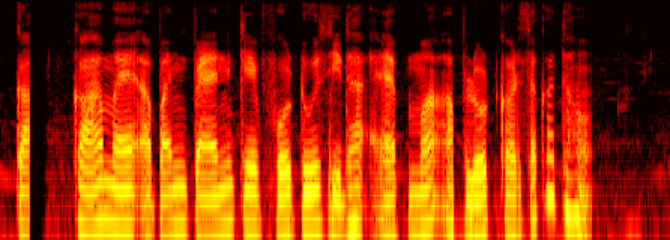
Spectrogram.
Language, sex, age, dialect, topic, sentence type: Chhattisgarhi, male, 18-24, Western/Budati/Khatahi, banking, question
